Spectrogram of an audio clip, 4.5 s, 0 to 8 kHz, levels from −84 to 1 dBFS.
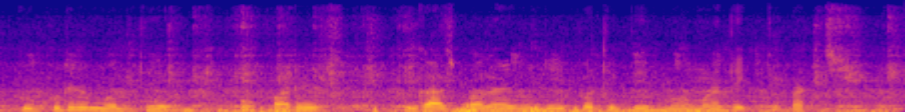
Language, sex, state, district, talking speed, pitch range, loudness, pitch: Bengali, male, West Bengal, Cooch Behar, 105 wpm, 140-160 Hz, -20 LUFS, 150 Hz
